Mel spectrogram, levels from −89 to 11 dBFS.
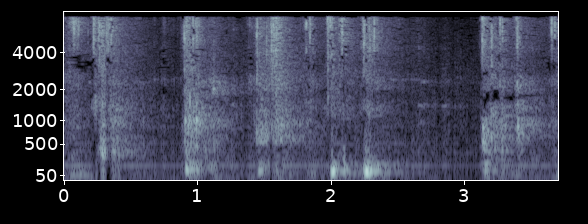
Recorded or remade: recorded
